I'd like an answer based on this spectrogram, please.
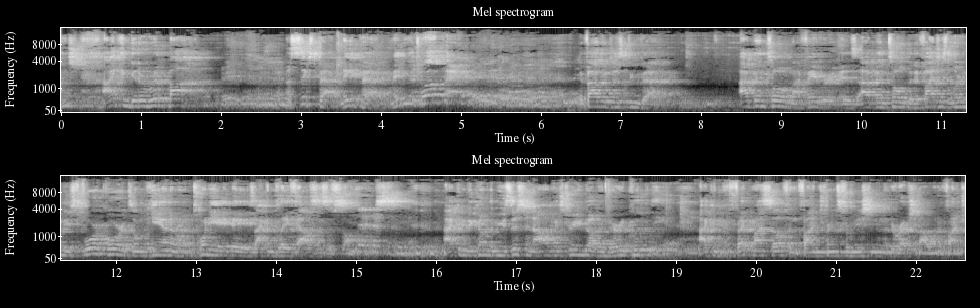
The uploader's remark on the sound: this sermon has been pulled from our livestream so be aware of lower quality audio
